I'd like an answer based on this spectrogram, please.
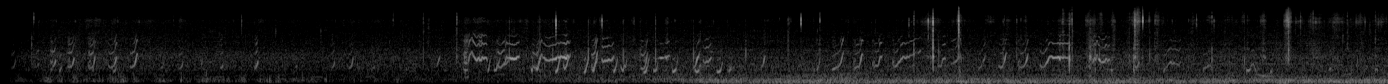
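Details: Guinea pigs eating apple squeak in quick, short chirps, possibly fighting over the food, over soft chewing and rustling.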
